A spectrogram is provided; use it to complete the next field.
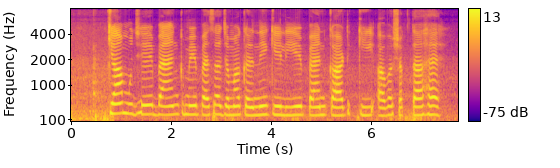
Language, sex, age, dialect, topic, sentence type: Hindi, female, 25-30, Marwari Dhudhari, banking, question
